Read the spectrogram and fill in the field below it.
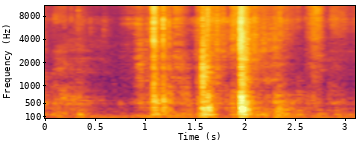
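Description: A blade slits packing tape on a cardboard box.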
